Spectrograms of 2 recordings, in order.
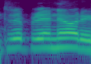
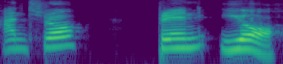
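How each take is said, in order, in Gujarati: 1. તે સામાન્ય રીતે બોલાય છે, r અવાજ સાથે. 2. તે ફ્રેંચ રીતે બોલાય છે, r અવાજ વગર. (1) "If you say entrepreneur, it is fine" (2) "It's not r. R sound pronunciation માં નથી આવતો"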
